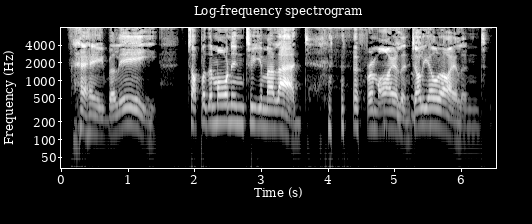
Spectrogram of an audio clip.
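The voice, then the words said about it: Bad put-on Irish accent. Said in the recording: “my Irish accent sucks.”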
